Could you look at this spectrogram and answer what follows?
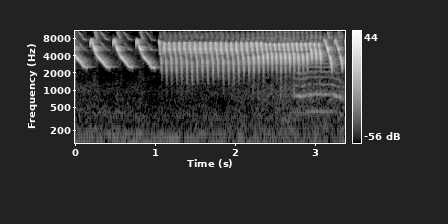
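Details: Canary singing: three quick descending whistled notes, then a long fast buzzy trill repeated many times per second, ending in sliding whistles over a faint lower tone.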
